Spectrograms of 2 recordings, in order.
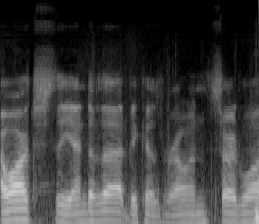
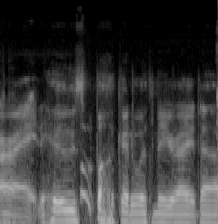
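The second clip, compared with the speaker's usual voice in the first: normal talking voice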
